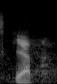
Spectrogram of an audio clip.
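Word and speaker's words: SXIP: So over at skip, which obviously is pronounced skip um and stands for the simple extensible identity protocol, we have sort of two message formats.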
